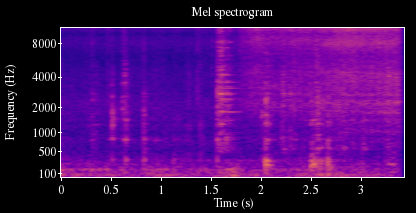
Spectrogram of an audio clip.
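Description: Beef being stirred in a hot pan for Kottayam-style beef ularthiyathu, with scraping stir clicks that give way to a loud, steady sizzle as the meat hits the oil, close up and with no talking.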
